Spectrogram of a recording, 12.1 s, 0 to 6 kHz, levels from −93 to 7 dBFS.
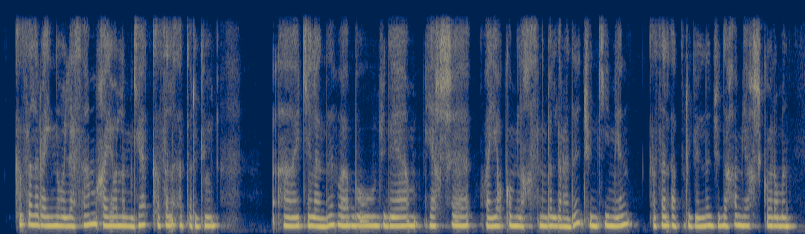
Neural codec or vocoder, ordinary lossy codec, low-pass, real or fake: codec, 16 kHz in and 24 kHz out, 2.2 kbps, FireRedTTS-2 codec; none; 5.4 kHz; fake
